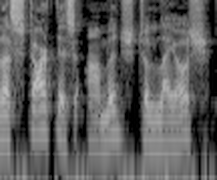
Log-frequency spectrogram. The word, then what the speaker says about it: Leoš: Leoš.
